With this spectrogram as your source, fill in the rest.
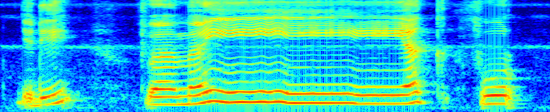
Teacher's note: idgham bighunah jadi e cara membacanya dilebur disertai dengan dengu jadiakfurakfur Nun sukunnya dilebur ke huruf ya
